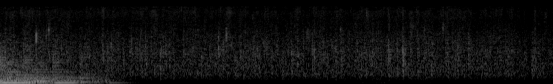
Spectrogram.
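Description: Closing music dying away in the first second or so, then steady rain: a soft, even hiss with scattered ticks of drops, tapering off toward the end.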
